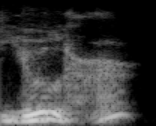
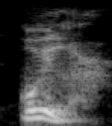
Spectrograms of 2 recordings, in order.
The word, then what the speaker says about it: Euler: And in honor of his heritage, it's not pronounced Euler, it's pronounced Euler. So it's not anglicized.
